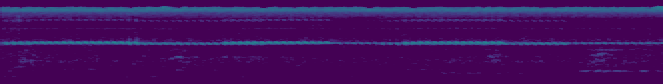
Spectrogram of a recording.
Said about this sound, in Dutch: maar de nacht verroert niet. Krekels.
